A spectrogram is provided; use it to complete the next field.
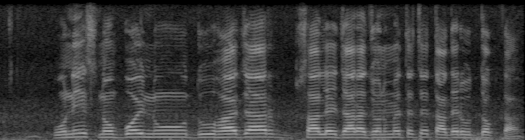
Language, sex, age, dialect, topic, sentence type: Bengali, male, <18, Western, banking, statement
